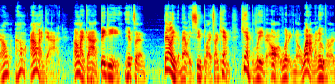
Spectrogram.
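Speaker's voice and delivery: mock condescending, dorky commentator voice. Retelling how others mocked a dorky commentator: imitating a condescending dorky commentator. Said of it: "just really condescending voices like that".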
